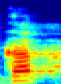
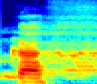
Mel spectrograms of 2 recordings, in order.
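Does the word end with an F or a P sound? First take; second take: P; F. First: The word ends in a closed-lip p sound. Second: The word ends in an open-lip f sound. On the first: The speaker calls it wrong. "kalau tuan-puan sebut rapat bibir" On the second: The speaker calls it right. "Jadi yang betulnya kaf"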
